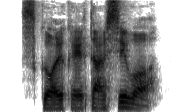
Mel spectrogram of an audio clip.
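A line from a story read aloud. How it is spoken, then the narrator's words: Barking. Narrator (Russian): рявкнул Бобшильд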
